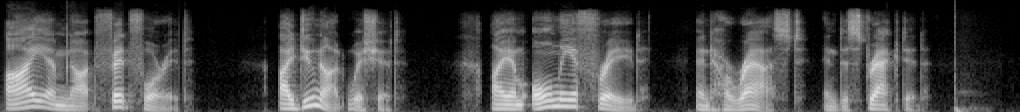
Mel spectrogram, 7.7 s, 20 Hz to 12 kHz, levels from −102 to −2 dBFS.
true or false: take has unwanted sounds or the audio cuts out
true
